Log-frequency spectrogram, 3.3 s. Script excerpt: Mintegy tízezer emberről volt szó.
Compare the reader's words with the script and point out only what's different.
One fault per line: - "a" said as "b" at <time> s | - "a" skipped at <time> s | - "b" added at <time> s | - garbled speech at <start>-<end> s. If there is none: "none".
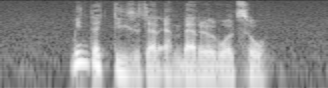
none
